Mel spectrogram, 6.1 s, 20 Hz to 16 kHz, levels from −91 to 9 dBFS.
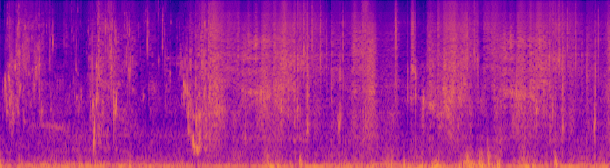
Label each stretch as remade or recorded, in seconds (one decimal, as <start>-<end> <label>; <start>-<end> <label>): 0.0-2.1 recorded; 2.1-6.1 remade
